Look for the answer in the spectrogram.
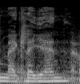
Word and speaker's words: MacLachlan: Kyle MacLachlan. Kyle McLagan. Oh, merci.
